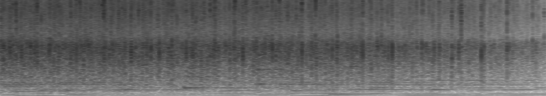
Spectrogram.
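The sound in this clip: Audience applause greets a guest speaker invited up at First Orlando, a dense, steady clatter of many hands that holds at an even loudness throughout with only a slight easing toward the end.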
